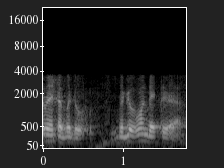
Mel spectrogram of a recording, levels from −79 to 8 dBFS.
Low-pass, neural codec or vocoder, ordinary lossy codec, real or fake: 3.6 kHz; codec, 16 kHz in and 24 kHz out, 1.1 kbps, FireRedTTS-2 codec; none; fake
